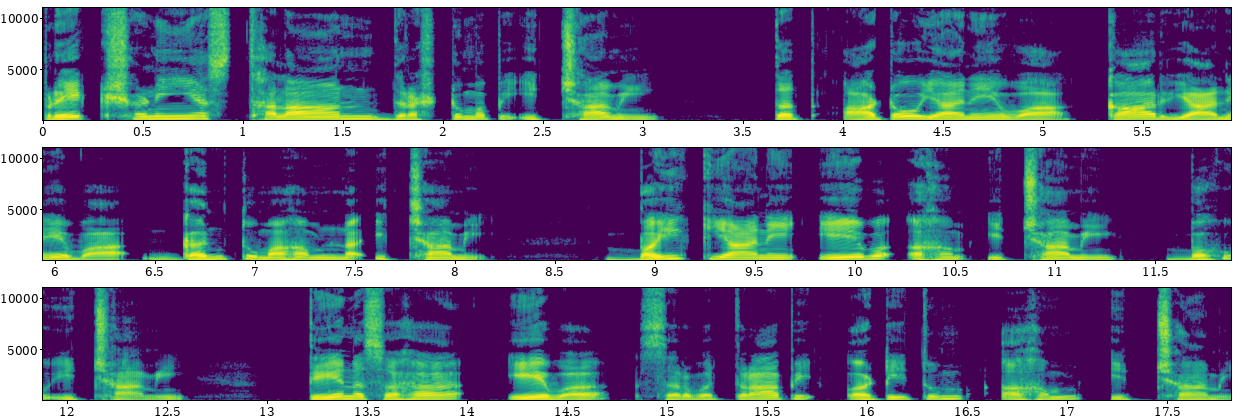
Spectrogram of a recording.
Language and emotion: Sanskrit, neutral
